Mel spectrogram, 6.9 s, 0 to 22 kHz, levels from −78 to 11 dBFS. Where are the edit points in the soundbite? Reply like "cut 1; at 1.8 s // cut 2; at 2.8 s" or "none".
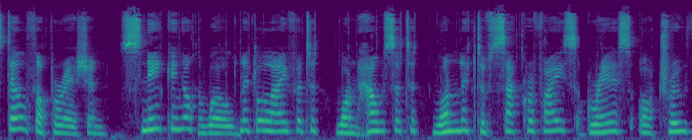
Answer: cut 1; at 2.0 s // cut 2; at 2.4 s // cut 3; at 3.2 s // cut 4; at 4.2 s // cut 5; at 4.7 s // cut 6; at 5.8 s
